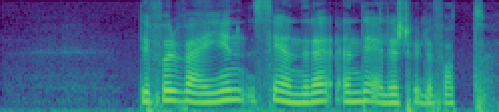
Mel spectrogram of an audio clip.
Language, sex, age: Norwegian, female, 29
